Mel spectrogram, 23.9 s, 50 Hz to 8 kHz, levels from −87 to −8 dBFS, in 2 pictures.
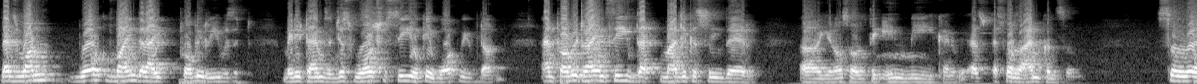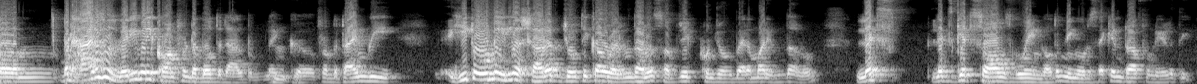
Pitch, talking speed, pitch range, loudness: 155 Hz, 190 wpm, 140-170 Hz, -14 LUFS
